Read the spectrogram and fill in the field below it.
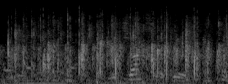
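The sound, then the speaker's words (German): Brief applause from a small audience for a very tall man: a dense, steady patter of many hands clapping at an even loudness for a couple of seconds, with some indistinct voices mixed in. “Hallo, ein oh. kleiner Applaus für diesen sehr großen Mann.”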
